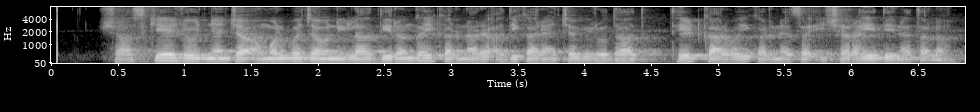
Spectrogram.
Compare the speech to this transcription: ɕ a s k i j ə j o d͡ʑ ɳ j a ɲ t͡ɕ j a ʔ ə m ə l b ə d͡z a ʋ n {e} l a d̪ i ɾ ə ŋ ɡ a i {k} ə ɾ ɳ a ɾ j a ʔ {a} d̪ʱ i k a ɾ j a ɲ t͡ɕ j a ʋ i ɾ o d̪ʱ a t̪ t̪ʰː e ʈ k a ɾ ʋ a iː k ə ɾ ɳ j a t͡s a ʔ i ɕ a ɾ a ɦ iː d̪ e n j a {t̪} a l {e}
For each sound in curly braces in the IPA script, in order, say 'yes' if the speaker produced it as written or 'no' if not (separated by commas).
no, yes, no, yes, no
